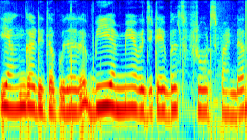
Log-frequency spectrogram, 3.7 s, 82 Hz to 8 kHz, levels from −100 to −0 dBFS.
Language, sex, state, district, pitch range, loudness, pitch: Tulu, female, Karnataka, Dakshina Kannada, 210-235 Hz, -15 LUFS, 225 Hz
